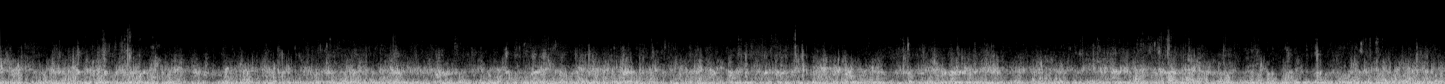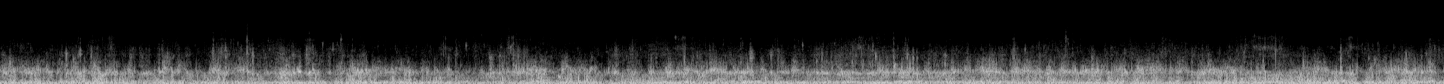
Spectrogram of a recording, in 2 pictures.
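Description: Surfski out on a choppy, wind-driven sea: steady wind rumble on the deck-mounted camera's microphone, with water rushing and slapping along the hull and the paddle blades splashing in with each stroke, many small splashes throughout.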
